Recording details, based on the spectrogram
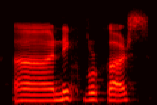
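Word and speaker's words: knickerbockers: দেখো ইয়ারের এখানে আটটার উচ্চারণ হবে না, এখানে ইয়ারটার উচ্চারণ হবে না, এটার উচ্চারণ হয় নিকাবোকা, এরকম উচ্চারণ হয়, মানে নিকার ব্রোকার এরকমও বলতে পারো তোমরা।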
